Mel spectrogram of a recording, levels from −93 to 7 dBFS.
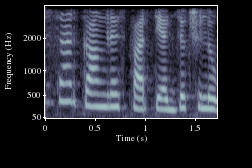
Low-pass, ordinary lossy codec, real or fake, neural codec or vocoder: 3.6 kHz; none; fake; codec, 16 kHz, 4.8 kbps, FACodec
